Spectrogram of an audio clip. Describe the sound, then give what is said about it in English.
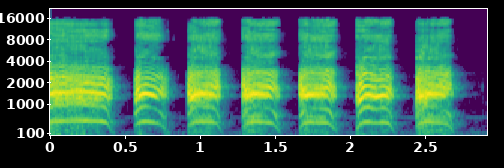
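A person imitates a bird call with seven loud, harsh, caw-like cries in a steady rhythm, each short and evenly spaced, with no talking. “I usually only do pigeon impressions, so this one's going to suck.”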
